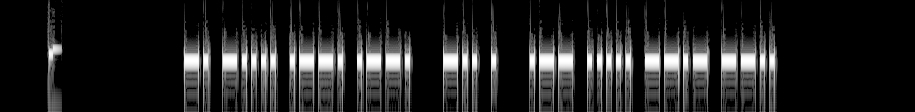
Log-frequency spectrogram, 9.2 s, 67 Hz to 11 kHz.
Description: Morse code, heard as a keyed tone, about 25 wpm, 700 Hz. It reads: N6PP DE W5QZ
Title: USA Callsign DE Callsign - 4 Characters - 25wpm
